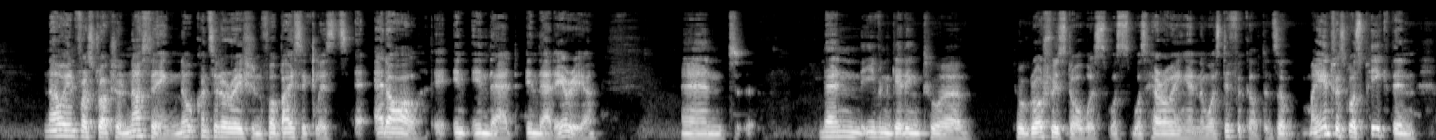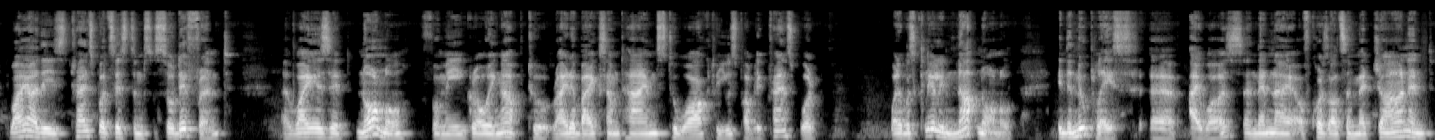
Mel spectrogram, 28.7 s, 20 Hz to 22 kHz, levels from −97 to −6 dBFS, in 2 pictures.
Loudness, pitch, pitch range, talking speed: -19 LUFS, 120 Hz, 110-135 Hz, 185 wpm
